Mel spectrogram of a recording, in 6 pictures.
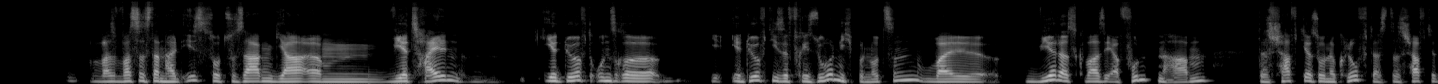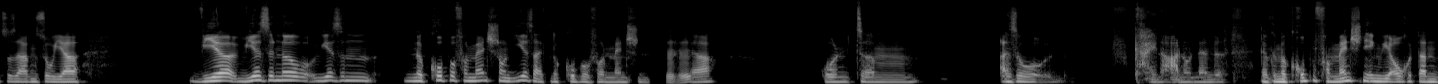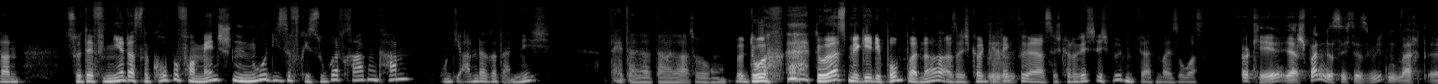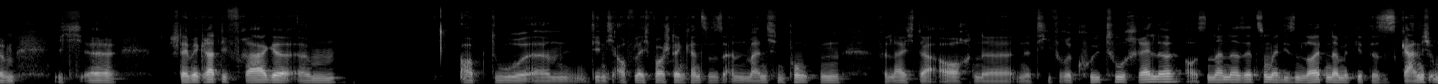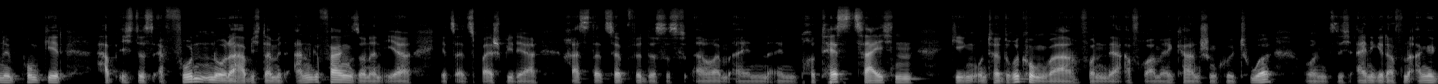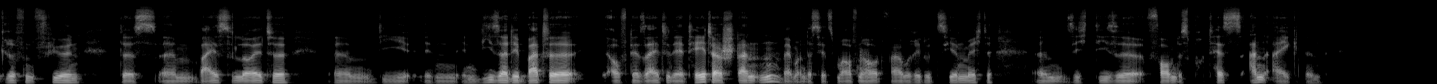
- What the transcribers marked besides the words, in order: tapping; snort; other background noise
- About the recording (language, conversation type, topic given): German, podcast, Wie gehst du mit kultureller Aneignung um?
